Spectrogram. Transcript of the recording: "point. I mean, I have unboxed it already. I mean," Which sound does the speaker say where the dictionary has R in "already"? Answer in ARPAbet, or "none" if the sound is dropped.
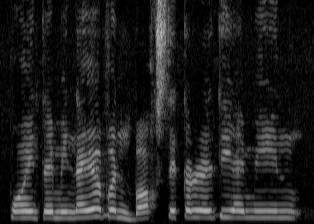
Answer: R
